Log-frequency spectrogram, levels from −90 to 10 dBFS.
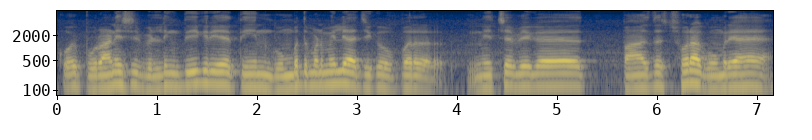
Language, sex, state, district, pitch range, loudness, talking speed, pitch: Marwari, male, Rajasthan, Churu, 115-130 Hz, -16 LUFS, 190 wpm, 125 Hz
